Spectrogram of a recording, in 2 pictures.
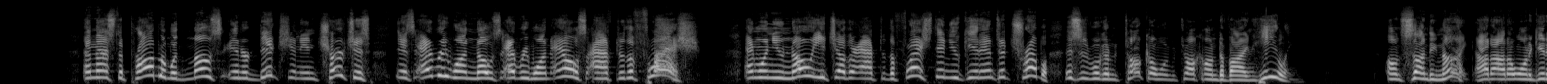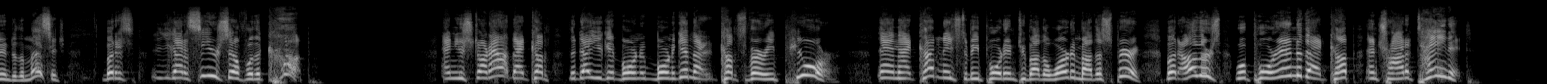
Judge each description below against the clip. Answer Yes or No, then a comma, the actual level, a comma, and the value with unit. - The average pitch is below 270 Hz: No, very high, 285 Hz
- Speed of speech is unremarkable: No, fast, 215 wpm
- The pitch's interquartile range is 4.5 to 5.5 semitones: No, average, 3.9 semitones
